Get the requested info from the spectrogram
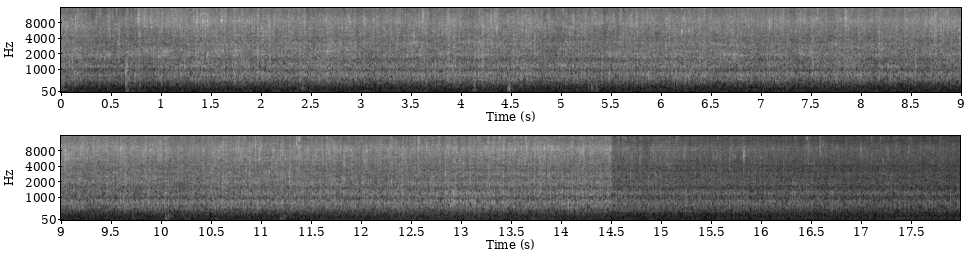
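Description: Water spinach and chicken sizzling and crackling in a hot nonstick pan while being stirred with a silicone spatula. About three-quarters of the way through the stirring stops and the sizzle settles to a quieter, duller hiss.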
